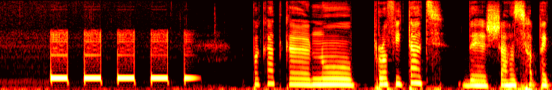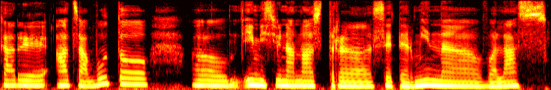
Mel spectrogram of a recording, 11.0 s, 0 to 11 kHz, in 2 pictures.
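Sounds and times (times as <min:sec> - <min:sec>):
electronic telephone line beeps during call-in: 0:00.5 - 0:02.0
speech: 0:02.6 - 0:11.0.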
